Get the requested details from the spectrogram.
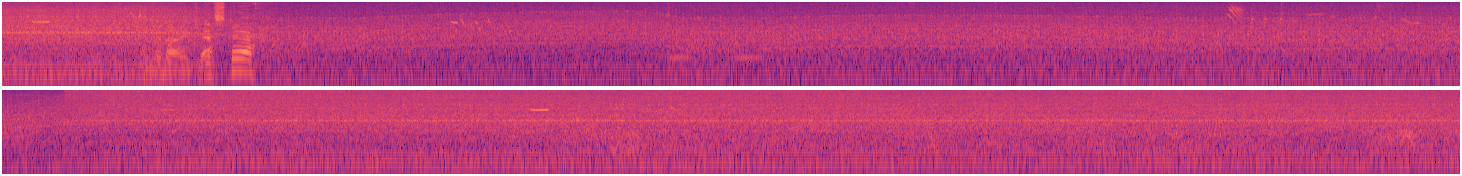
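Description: A tractor engine hums steadily, rising and falling in pitch as it drives.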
